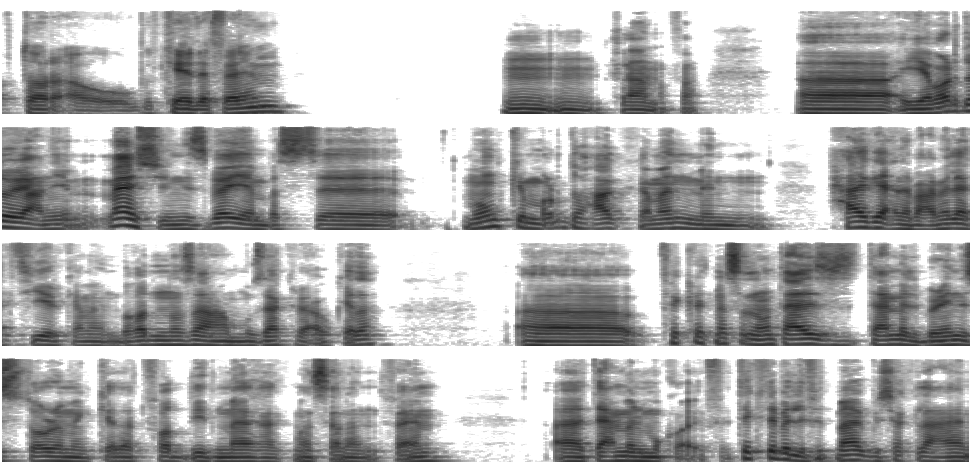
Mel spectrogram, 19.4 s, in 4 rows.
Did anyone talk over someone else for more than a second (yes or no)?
no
